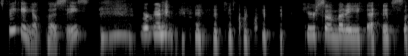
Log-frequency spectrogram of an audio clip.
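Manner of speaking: giggly speech broken up by laughter. Greeting people in chat and starting the next topic, laughing while talking. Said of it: "sorry, I've been laughing".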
